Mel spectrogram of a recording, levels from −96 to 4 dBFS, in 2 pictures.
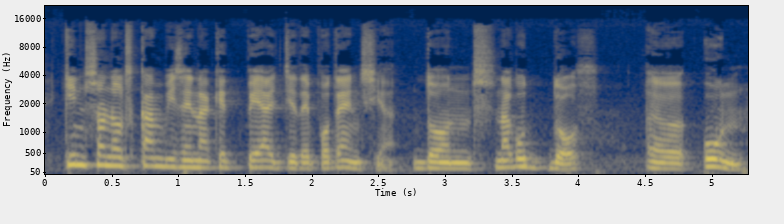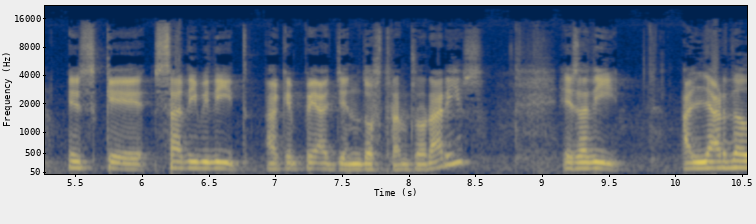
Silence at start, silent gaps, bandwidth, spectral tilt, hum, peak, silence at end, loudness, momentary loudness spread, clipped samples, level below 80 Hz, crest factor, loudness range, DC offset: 0.15 s; none; 15.5 kHz; -4.5 dB/octave; none; 0 dBFS; 0 s; -19 LUFS; 8 LU; under 0.1%; -54 dBFS; 20 dB; 2 LU; under 0.1%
